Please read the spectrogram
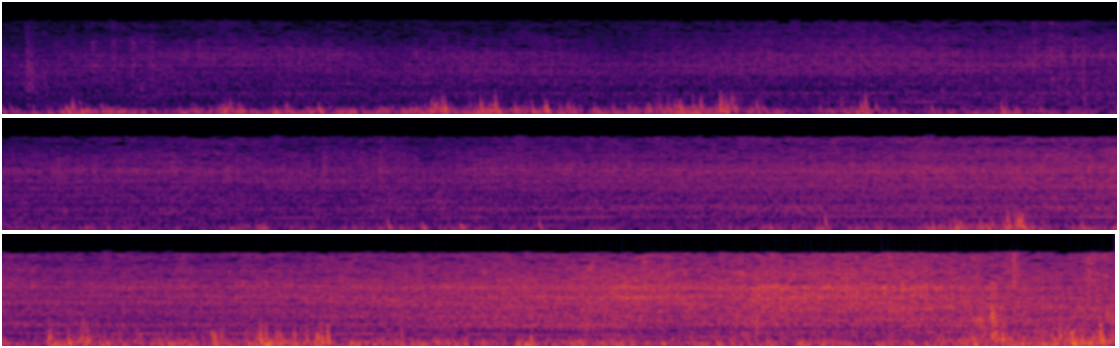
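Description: A jeep running along a rough dirt road, with irregular low rumbling and buffeting throughout. A faint steady engine hum comes through in the middle, and road and tyre noise grows louder over the last few seconds.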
